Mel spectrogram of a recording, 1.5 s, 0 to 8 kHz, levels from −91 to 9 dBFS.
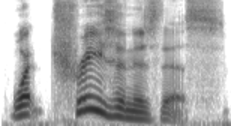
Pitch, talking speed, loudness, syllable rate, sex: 155 Hz, 155 wpm, -17 LUFS, 3.6 syllables/s, male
